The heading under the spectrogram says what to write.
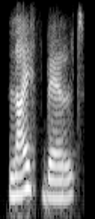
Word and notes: lifebelt: Indian

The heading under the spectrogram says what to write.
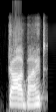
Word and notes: carbide: Indian

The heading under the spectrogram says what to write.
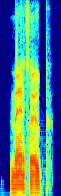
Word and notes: metope: British English

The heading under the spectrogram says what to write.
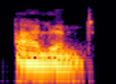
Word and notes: island: Indian

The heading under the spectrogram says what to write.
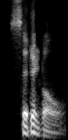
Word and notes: citadel: American English

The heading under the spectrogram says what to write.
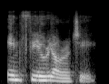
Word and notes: inferiority: Indian

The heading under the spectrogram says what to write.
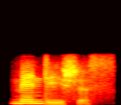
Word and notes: mendacious: Indian

